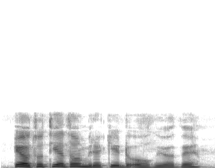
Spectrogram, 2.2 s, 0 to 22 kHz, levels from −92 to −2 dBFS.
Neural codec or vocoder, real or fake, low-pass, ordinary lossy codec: none; real; 7.2 kHz; MP3, 96 kbps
